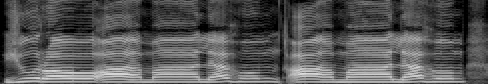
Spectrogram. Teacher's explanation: لیروا را کو موٹا پڑھیں گے کیونکہ اس کے اوپر زبر ہے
